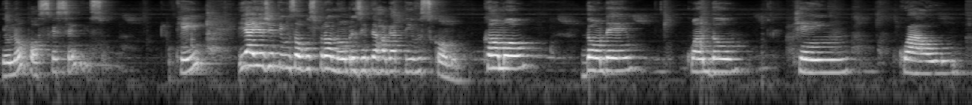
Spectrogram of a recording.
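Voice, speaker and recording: Woman teacher with a Brazilian accent, slightly high voice, deliberate patient delivery; reverberant room sound. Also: a little mellow. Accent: Brazilian Portuguese. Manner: slow, deliberate drilling of verb forms and lists; explains patiently, asks rhetorical check-ins. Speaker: Spanish teacher. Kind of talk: recorded classroom review lesson.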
